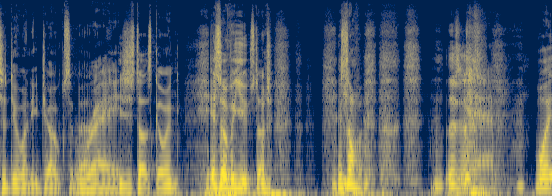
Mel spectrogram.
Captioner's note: panting tearfully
